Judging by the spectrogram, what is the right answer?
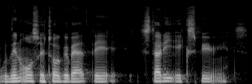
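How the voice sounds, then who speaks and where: A man with an Australian accent, fairly high in pitch, at a fairly quick pace. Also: very clean recording, silent background. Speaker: podcast host. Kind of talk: interview.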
